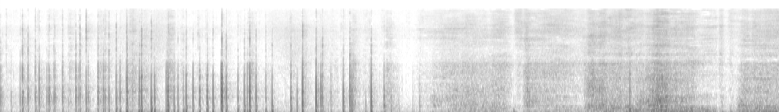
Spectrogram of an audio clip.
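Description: A thin, solid, flat, light-colored wooden board with rounded corners is held close to the mic and tapped and scratched with fingertips and nails. For about four seconds, a rapid run of short, dry, knocking taps is heard. These give way to a steady, close, rough scratching and rubbing that swells louder near the end.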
